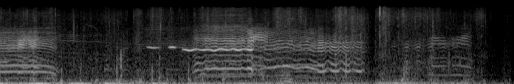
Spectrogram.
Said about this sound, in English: He whistles, takes down the fence, and then, with the flake of alfalfa tucked firmly under his arm, he takes off at a dead run with 50 nannies, billy goats, and little terrier-sized kids tearing off after him. They make a lot of noise.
